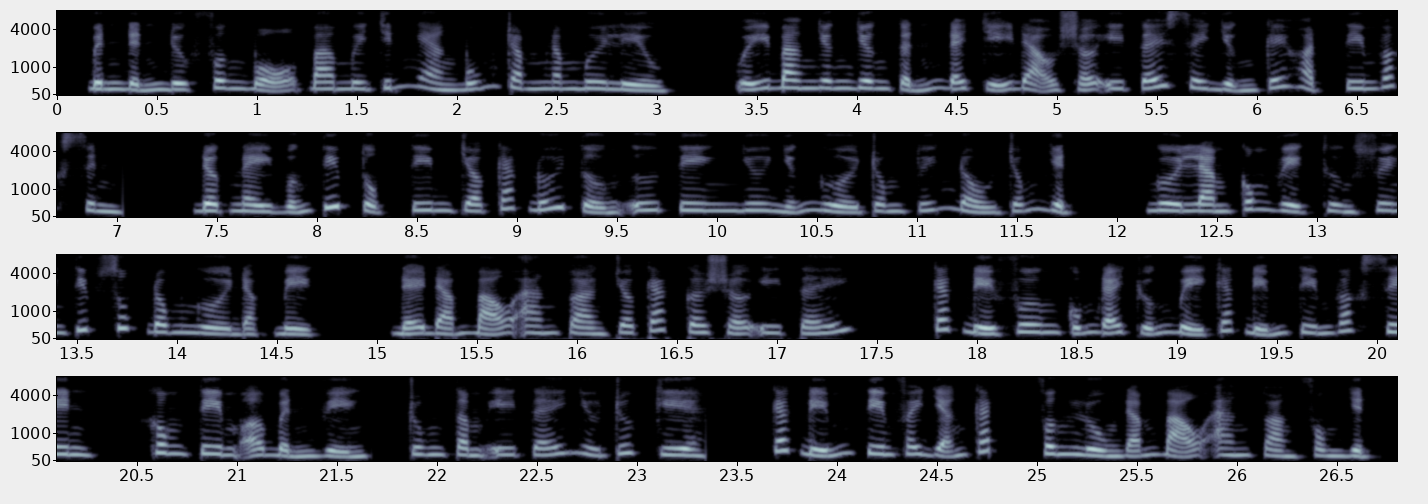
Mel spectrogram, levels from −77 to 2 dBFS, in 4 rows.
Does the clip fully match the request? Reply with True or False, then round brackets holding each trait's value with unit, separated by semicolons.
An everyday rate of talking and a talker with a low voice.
False (235 wpm; 235 Hz)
